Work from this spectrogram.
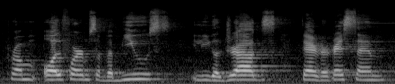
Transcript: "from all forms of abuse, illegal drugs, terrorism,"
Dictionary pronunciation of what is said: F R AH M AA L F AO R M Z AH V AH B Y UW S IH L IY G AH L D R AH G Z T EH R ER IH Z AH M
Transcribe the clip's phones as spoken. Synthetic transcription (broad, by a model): F R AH M AA L F AO R M S AH V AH B Y UW S IH L IY G AH L D R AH G S T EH R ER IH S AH M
